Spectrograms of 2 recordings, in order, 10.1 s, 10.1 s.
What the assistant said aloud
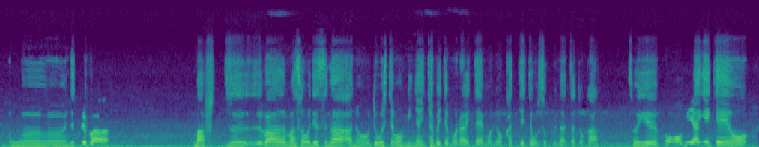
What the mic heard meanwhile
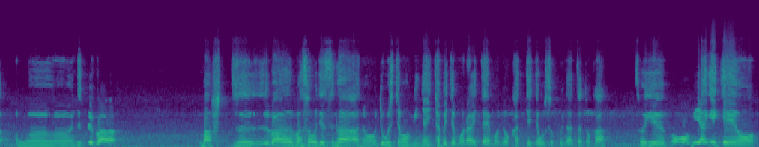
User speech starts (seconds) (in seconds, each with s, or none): none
